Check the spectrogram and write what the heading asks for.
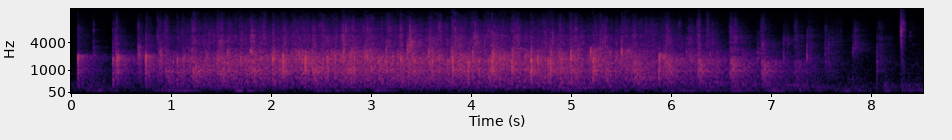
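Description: Audience applauding: the clapping starts abruptly, holds steady, then thins out and fades over the last couple of seconds.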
